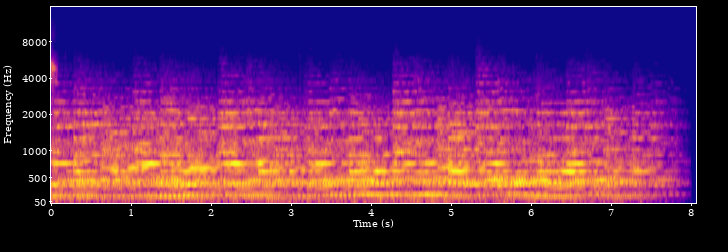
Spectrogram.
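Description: Bells ringing, many overlapping tones with a new strike about every second, fading away at the very end.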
